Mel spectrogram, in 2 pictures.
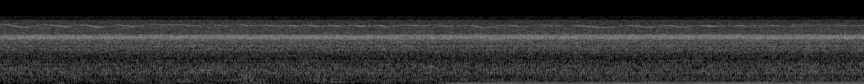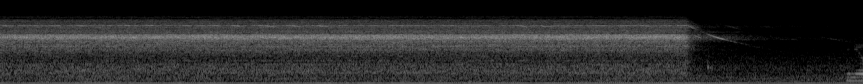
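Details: A high-speed dental handpiece gives a continuous high-pitched whine with hiss while cutting tooth during a molar crown preparation for a PFM crown, then stops abruptly near the end.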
